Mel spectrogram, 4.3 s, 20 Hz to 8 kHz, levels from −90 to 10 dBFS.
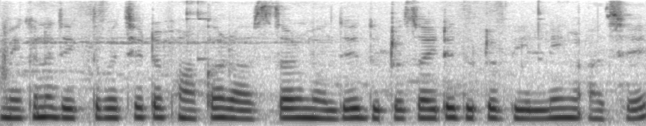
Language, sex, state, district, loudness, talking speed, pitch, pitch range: Bengali, female, West Bengal, Kolkata, -14 LUFS, 210 wpm, 220 Hz, 205-225 Hz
